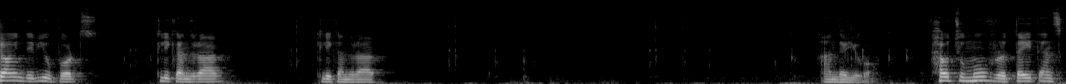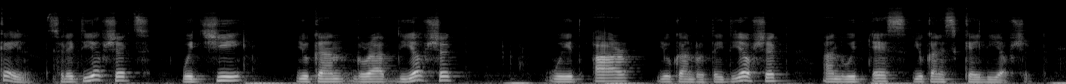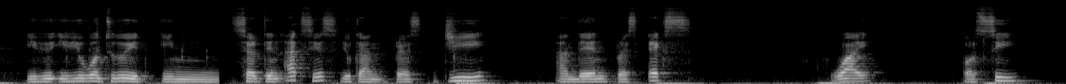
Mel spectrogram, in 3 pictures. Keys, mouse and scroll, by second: 7.0 click, 8.1 middle click, 8.8 middle click, 11.2 click, 13.2 g, 16.7 r, 21.4-23.1 scroll down 3, 21.9 middle click, 23.1 middle click, 26.1 g.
